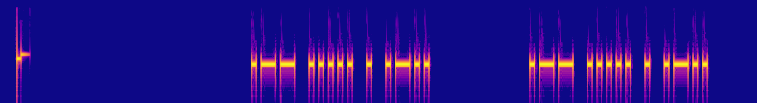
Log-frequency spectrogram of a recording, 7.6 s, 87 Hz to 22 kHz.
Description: Morse code, heard as a keyed tone, about 25 wpm, 700 Hz. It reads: W5EL W5EL
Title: USA Call Signs - 4 Characters - Repeated 3x - 25wpm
